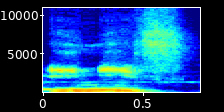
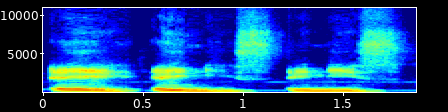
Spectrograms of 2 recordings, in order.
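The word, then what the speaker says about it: ἡμῖν: In modern, the iota is pronounced e, so e niece. But in restored Koine, it's a niece.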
